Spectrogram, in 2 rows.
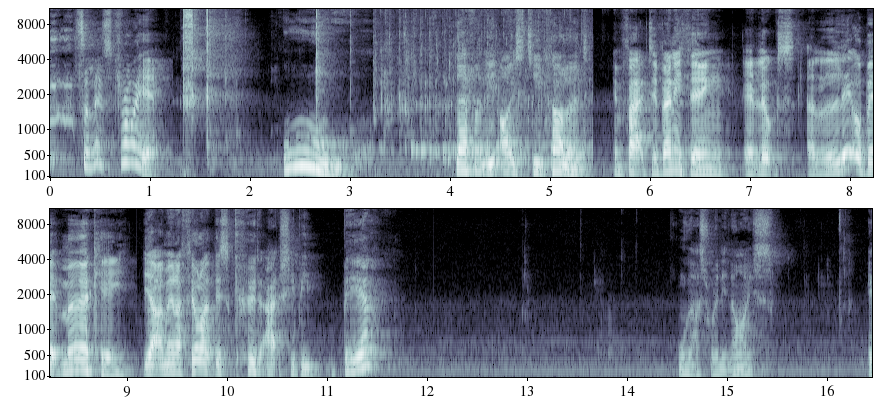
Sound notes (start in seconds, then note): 0.0 laughs; 2.1 can clanking; 3.1 iced tea pouring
